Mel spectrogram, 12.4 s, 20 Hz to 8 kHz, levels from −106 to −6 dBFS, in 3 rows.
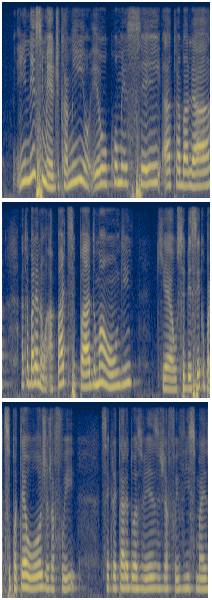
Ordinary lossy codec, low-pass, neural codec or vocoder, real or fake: none; 7.2 kHz; codec, 16 kHz, 8 kbps, FunCodec, trained on Chinese and English, 25 frames a second; fake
